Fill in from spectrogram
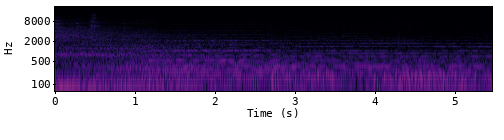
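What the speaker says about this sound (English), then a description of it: "Ton of rain." Heavy rain falls in the video game Total War: Three Kingdoms, a steady dense hiss that is quiet and constant throughout, beneath a faint sustained musical tone.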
